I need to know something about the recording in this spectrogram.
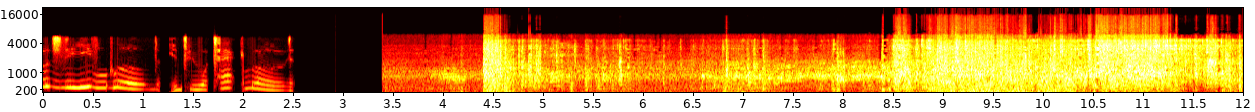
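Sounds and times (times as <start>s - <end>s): cartoon brawl din with crashes: 4.4s - 5.5s, 8.4s - 12.0s.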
